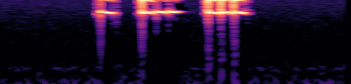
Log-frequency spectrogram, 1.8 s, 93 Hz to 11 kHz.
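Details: At 24°C a pine cricket rings out two quick bursts of bright, bell-like trilled chirps in close succession, high and metallic, the chinchiroririn song, with only a low faint hum behind.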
